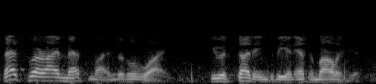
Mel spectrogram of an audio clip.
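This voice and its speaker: A man's voice: medium pitch, expressive, fast talker, phone-quality sound. A man, a radio announcer, playing a smug, self-satisfied part in 1940s radio comedy on a hissy old broadcast.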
